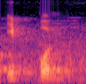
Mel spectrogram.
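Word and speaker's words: 一分: তচুটা পরের বর্ণ রূপ ধারণ করে পরের বর্ণকে ডাবল করে দিবে। ঠিক আছে? এইজন্য এটার উচ্চারণ হয়েছে ইপ্পন।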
